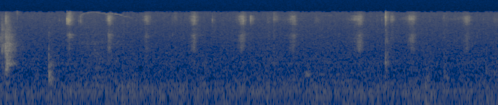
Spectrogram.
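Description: A knife blade scrapes and slices crumbly sand from a small, solid orange kinetic sand cone held between fingers with long white nails. Soft, crisp, bright scraping ticks and light crunches come in a series of short bursts over a quiet, low background hum.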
